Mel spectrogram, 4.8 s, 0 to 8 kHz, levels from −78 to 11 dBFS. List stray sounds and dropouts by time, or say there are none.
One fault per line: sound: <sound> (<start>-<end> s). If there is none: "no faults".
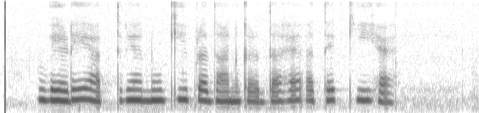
no faults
